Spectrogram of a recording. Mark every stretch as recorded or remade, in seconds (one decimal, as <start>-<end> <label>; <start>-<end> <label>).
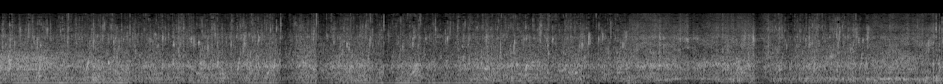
0.0-6.3 recorded; 6.3-7.7 remade; 7.7-8.7 recorded; 8.7-9.4 remade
